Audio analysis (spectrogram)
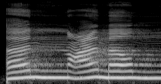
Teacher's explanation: Jadi ini adalah huruf tenggorokan. Maka nun sukun masih dibunyikan dengan jelas, artinya masih bunyi asalnya n dan tidak ditahan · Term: izhar halqi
